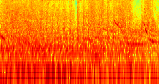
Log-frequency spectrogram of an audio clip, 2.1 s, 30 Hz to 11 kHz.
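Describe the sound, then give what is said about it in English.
Rapid gunfire from a 9mm machine pistol during a tunnel shootout: a dense, loud, continuous burst of overlapping shots with no pauses and no voices. “The woman fell first, but the other two fake seals remained standing and shot back.”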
